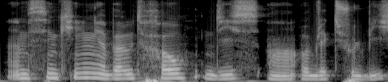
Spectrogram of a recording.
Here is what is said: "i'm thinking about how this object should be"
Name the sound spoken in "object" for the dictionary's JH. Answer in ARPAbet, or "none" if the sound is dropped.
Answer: JH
